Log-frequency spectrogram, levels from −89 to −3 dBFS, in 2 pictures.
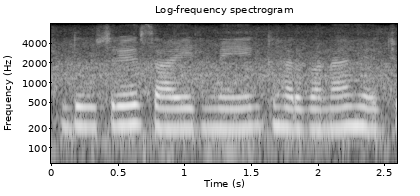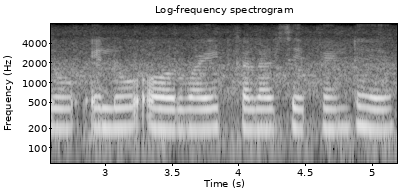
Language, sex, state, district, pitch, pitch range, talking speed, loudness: Hindi, female, Uttar Pradesh, Lucknow, 200 Hz, 195-210 Hz, 175 wpm, -17 LUFS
